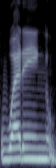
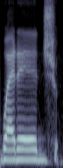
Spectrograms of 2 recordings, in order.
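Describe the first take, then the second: First: The name ends with a 'ding' sound. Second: The name ends with a 'dage' sound. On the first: "People like do like wedding"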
